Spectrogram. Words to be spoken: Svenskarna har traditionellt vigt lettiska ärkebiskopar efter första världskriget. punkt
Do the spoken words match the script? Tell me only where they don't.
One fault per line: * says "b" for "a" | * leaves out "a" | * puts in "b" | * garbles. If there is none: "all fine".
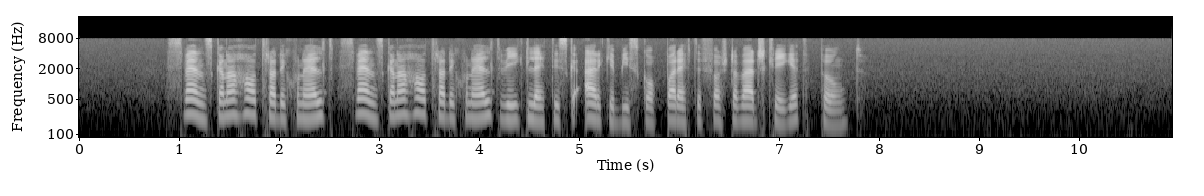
* puts in "svenskarna har traditionellt"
